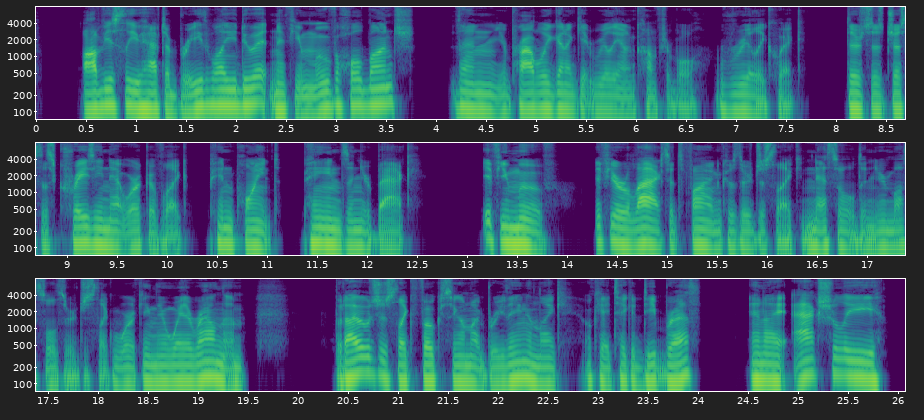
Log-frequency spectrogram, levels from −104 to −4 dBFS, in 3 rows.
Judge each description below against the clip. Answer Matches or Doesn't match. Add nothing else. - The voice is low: Matches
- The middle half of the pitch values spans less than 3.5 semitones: Matches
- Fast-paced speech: Doesn't match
